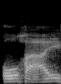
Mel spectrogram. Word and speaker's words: Ojai: Man, my pronunciation is always no, it's not Hawaii. And it's not Ohio, which is the other one that people think I'm saying. Is Ojai spelled O-J.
